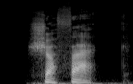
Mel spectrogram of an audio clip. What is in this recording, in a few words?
pour, hebrew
